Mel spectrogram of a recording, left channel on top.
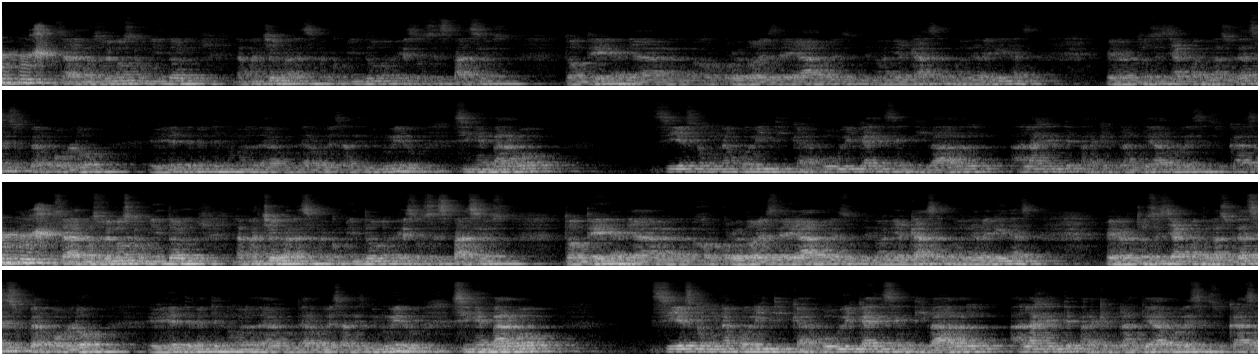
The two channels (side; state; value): left; quieter; 7.6 dB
